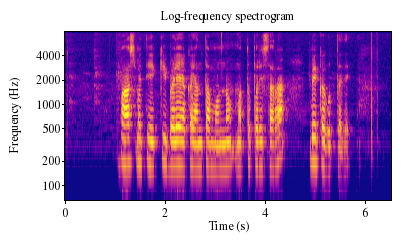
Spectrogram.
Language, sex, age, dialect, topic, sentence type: Kannada, female, 18-24, Central, agriculture, question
